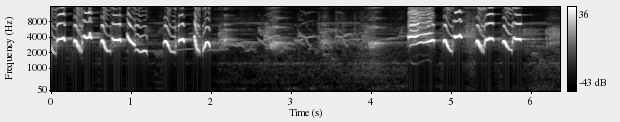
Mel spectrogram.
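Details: Oriental magpie-robin singing in rapid-fire 'nembak' style, showing off its varied repertoire: a quick run of bright, looping whistles, then a softer, jumbled warbling passage, then another fast string of sharp whistled notes.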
